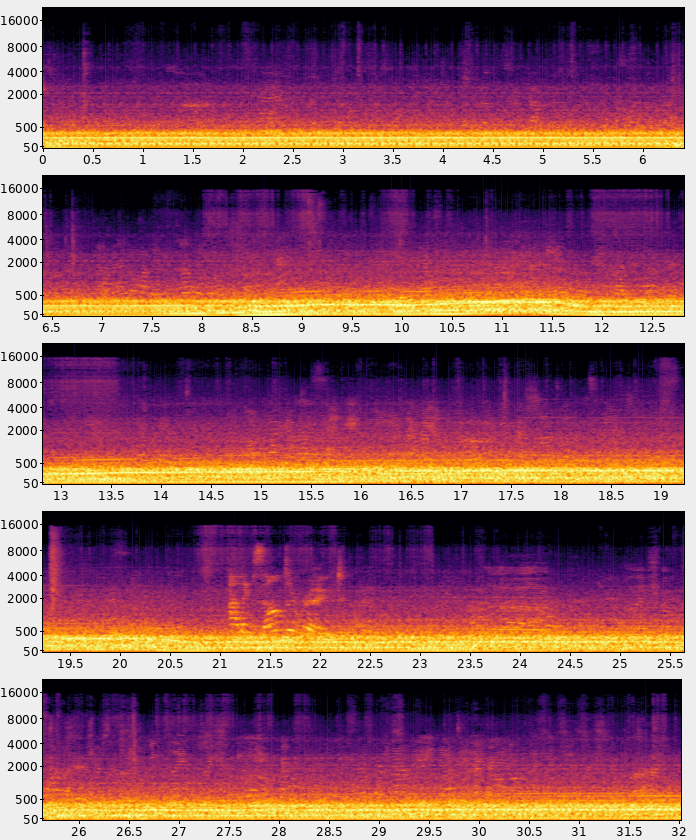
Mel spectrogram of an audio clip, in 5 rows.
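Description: Diesel engine of an Alexander Dennis Enviro400 double-decker bus heard from inside the saloon: running low and steady, then pulling away about eight seconds in with the pitch rising through the gears. It holds higher, falls back around twenty seconds in as the bus slows, and settles low again.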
